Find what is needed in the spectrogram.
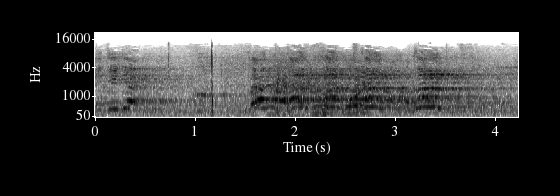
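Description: A single sharp thud about a second in as a weightlifter drives a loaded barbell overhead in a split jerk and lands on the platform, followed by voices shouting and cheering in the arena.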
